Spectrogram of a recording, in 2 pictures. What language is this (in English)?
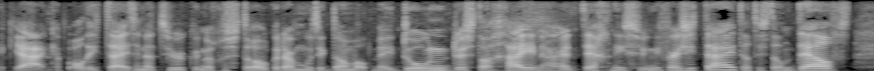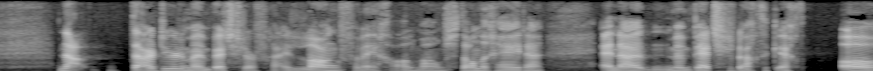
Dutch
